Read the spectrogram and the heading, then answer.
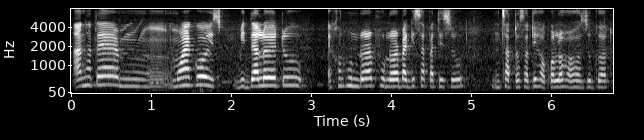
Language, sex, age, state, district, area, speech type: Assamese, female, 45-60, Assam, Lakhimpur, rural, spontaneous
